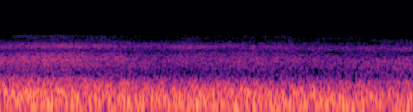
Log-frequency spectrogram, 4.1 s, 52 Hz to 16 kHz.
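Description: Boeing 737-800's CFM56-7B turbofan engines at climb-out power just after takeoff: a steady, continuous jet rumble with a faint higher whine that slowly fades as the aircraft climbs away.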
